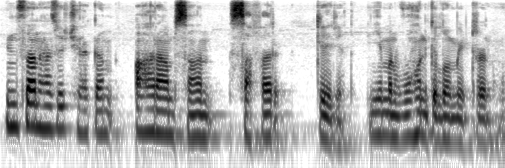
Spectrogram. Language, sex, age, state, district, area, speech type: Kashmiri, male, 30-45, Jammu and Kashmir, Anantnag, rural, spontaneous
